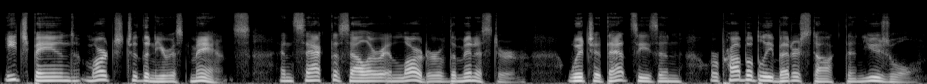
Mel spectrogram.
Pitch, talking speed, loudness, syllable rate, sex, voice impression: 155 Hz, 170 wpm, -17 LUFS, 5.1 syllables/s, male, masculine, adult-like, tensed, bright, clear, slightly halting, intellectual, calm, friendly, reassuring, wild, lively, slightly strict, slightly sharp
